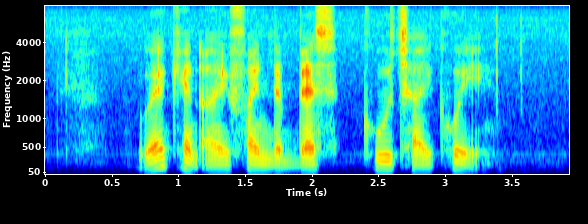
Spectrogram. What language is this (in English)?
English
